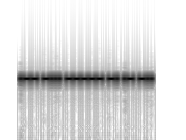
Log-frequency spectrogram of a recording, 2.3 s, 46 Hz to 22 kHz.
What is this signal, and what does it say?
Morse code, heard as a keyed tone, about 49 wpm, 700 Hz. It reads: WB0NAD
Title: USA Call Signs - 6 Characters - 4x Character Spacing - 50wpm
